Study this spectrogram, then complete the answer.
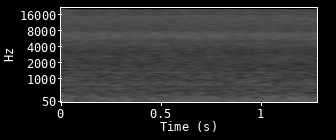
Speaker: first of all the bluetooth makes like a hissing sound right when you have bluetooth on but it's not connected to anything or you're not playing any music it makes this hissing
